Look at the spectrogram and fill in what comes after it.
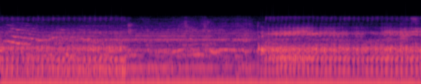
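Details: Chester, a young Maltese-Shih Tzu who dislikes being filmed, holds a steady buzzing growl throughout. The tone shifts slightly and grows a little louder after about two and a half seconds.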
